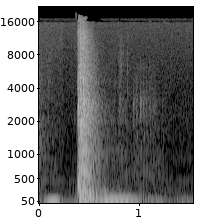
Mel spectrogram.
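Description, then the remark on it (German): A girl slams a heavy bedroom door shut, a sharp loud bang with a low booming thud that rings out briefly before fading. No voices. “Sie drüllt sich um, geht ins Schlafzimmer und schlägt die Türen zu.”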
